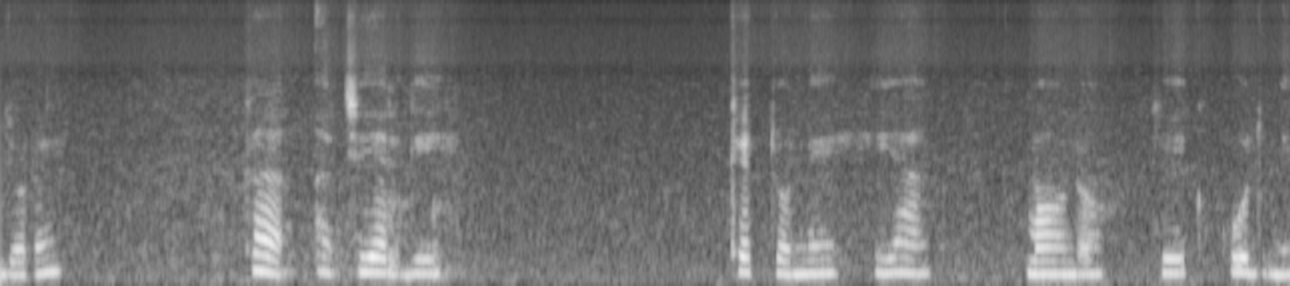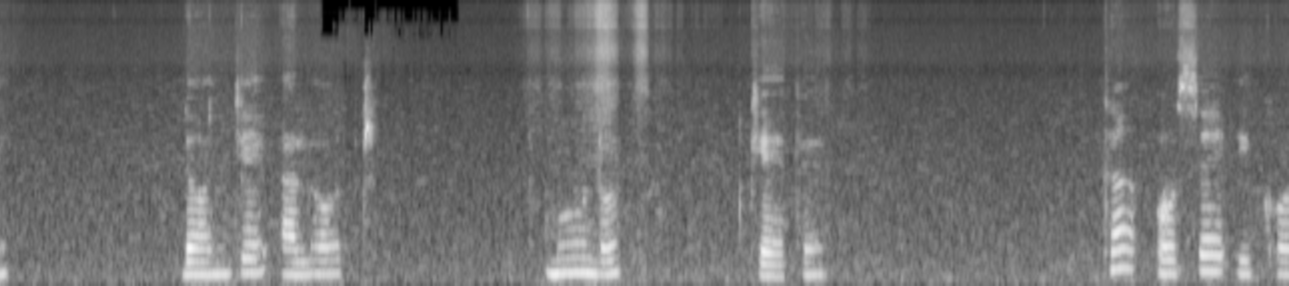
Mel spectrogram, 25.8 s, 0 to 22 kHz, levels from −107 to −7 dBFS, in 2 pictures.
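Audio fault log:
Throughout: noise suppressor artifacts. The room noise, about 14 dB under the speech, gets pushed down about 17 dB between phrases, so the noise sinks between the words and rises under them.
2.44–3.58, 4.41–4.56, 7.29–7.76, 8.36–8.75, 10.03–12.68, 17.97–18.36, 19.13–21.52, 23.32–25.66 s: speech cut by the noise suppressor. Bits of speech get mistaken for noise and turned down, at worst about 15 dB, so they sound swallowed or faint.
16.10–17.47 s: Bluetooth SBC bit pool drop. The treble dulls and grit creeps in, which fits the bit pool halving from 28 to 14, around 108 kbps, until it recovers.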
